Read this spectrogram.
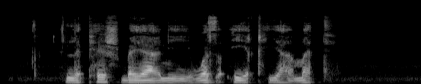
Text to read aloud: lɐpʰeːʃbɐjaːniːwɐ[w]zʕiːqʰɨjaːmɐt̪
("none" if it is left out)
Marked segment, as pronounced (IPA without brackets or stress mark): none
